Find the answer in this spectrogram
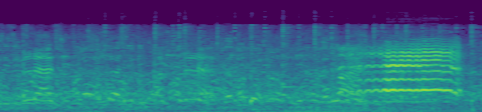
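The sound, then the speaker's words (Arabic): A goat lets out a single loud bleat lasting about a second, wavering and nasal, after a stretch of indistinct voices and rustling. “آه تباً لك عنزة كصاحبتها.”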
